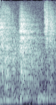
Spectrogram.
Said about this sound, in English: Sorry, that's my dog going down downstairs.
